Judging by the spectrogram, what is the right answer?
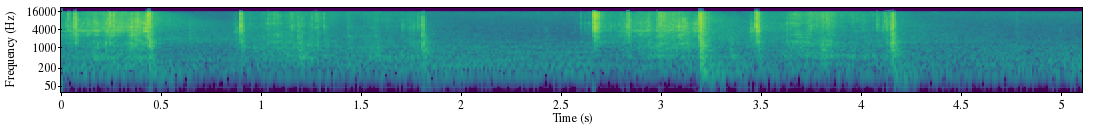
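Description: McDowell safety starter on an Aeronca Chief being worked and recoiling, the check for full recoil: sharp metallic clicks from the starter mechanism. There is a quick flurry at the start, single clicks about one and two seconds in, and another flurry around three seconds.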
